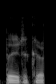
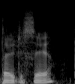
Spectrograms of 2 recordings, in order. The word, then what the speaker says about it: Boudicca: So, what you were, I mean, we learned how to pronounce Boudicca, of course, not Boadicea. – That was my favourite bit, though, because the way it transpires that there's two ways of pronouncing the name and two very different functions that those names serve.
